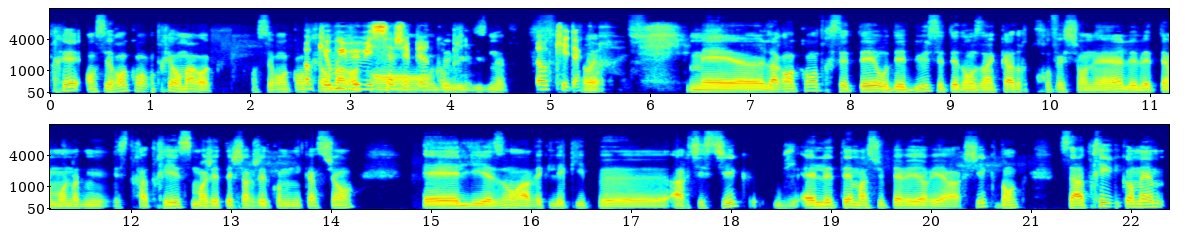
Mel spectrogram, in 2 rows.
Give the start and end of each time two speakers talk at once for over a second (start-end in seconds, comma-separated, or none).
2.5-4.2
